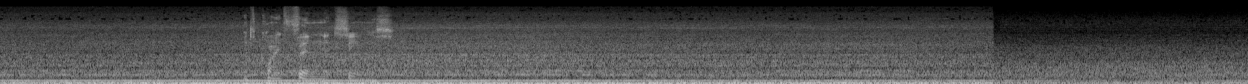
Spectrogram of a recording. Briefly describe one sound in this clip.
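Jet engines roar steadily and then turn muffled and quieter.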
